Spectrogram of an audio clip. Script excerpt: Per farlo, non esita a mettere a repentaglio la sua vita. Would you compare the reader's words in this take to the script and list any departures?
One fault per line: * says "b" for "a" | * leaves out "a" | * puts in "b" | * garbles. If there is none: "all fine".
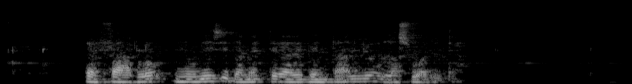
all fine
